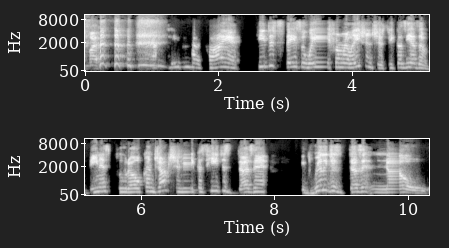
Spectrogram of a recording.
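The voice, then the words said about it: French accent. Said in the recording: “my French accent is coming out”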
